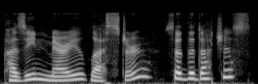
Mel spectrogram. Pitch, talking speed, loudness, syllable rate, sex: 240 Hz, 140 wpm, -19 LUFS, 4.6 syllables/s, female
